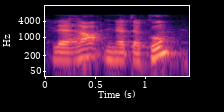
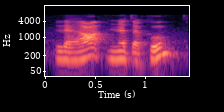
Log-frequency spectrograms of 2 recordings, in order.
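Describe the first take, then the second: No difference in how they are said.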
